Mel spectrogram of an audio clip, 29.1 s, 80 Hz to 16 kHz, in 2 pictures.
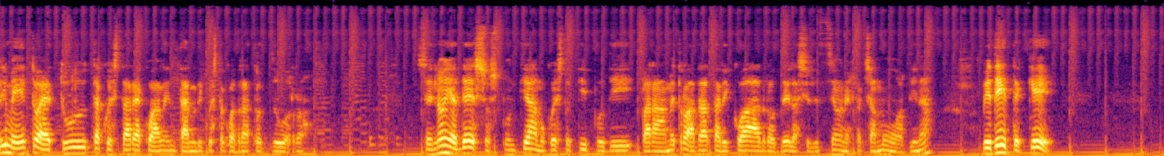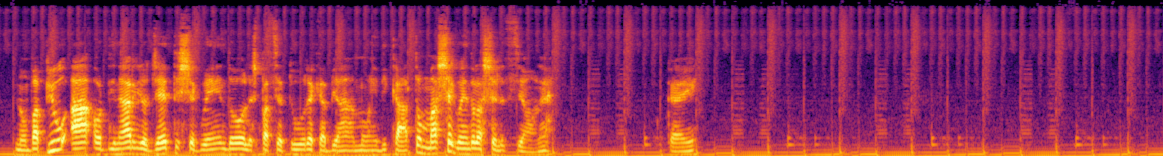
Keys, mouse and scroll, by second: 6.6 click, 11.1 click.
